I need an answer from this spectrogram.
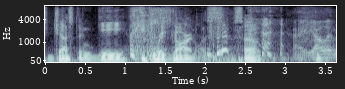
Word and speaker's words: Justin Gee: well I told him until 10:00 tonight it's Justin ghee regardless so hey y'all let me come in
